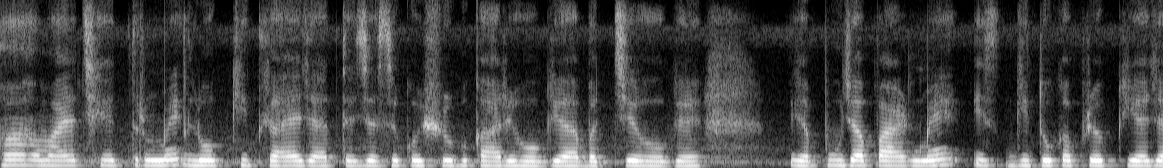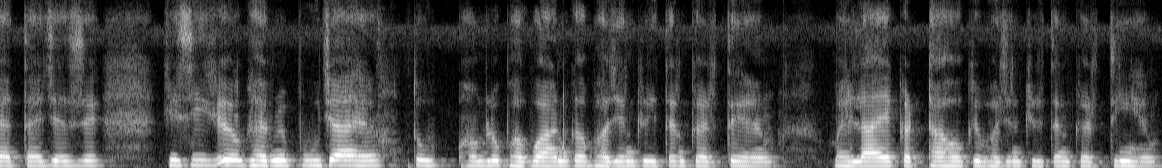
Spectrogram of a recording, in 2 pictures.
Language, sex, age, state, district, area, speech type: Hindi, female, 18-30, Uttar Pradesh, Ghazipur, rural, spontaneous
